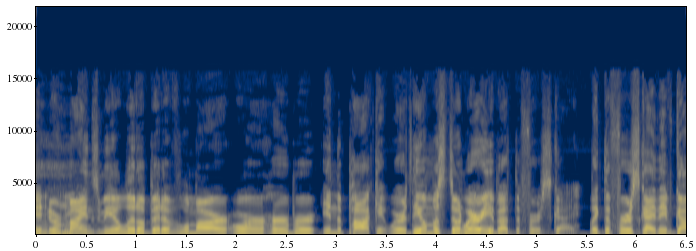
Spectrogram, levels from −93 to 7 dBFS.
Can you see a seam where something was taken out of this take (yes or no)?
yes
